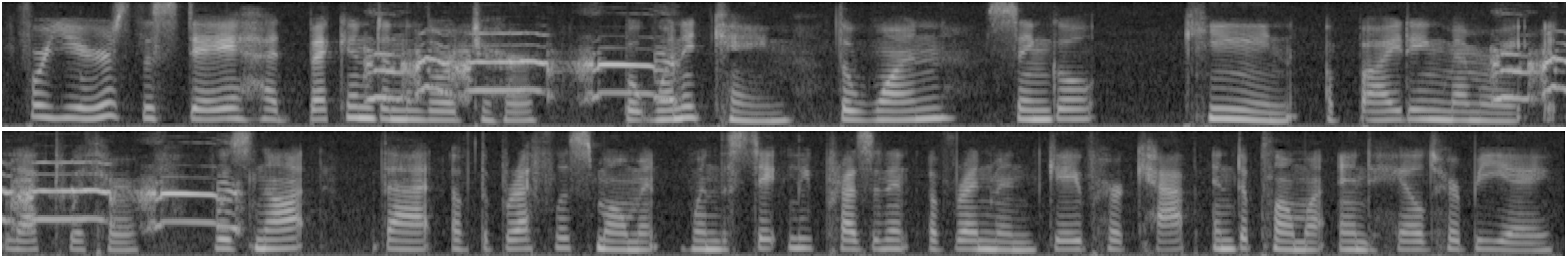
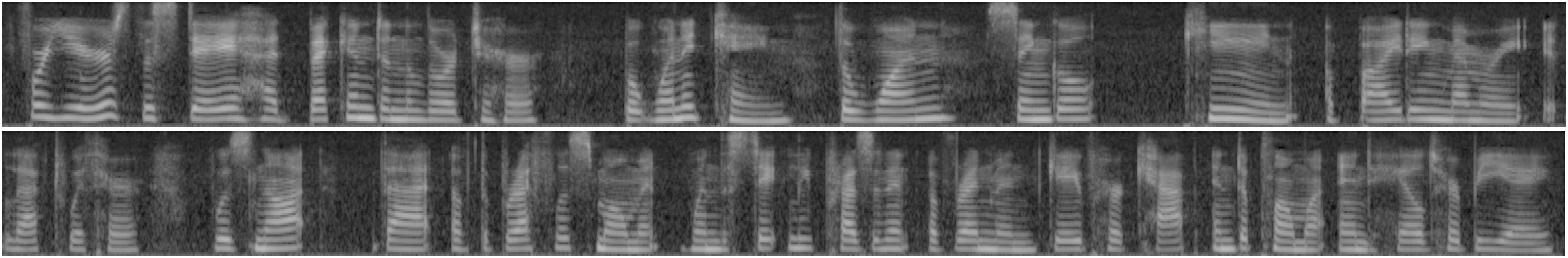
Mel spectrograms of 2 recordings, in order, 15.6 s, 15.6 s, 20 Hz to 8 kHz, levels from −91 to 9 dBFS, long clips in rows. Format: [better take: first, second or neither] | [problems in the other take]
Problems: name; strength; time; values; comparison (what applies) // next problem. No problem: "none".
second | background sound (Chicken, rooster); 2 dB above the speech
